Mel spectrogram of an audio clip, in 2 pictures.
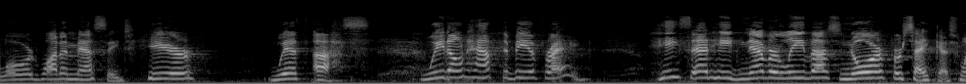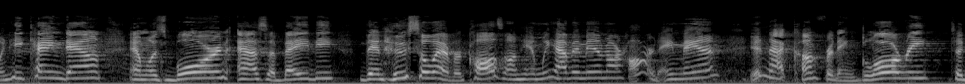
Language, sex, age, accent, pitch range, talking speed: English, female, 50-69, American, 235-295 Hz, 150 wpm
